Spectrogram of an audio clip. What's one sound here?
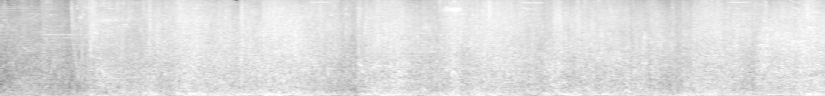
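Magic spells and blows clash loudly in a video game battle.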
